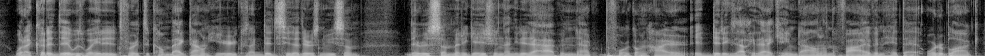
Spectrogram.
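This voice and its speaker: A man speaks at a fairly quick pace in a very deep, low pitch with a dark, mellow tone. His intonation stays fairly even, and the recording is very clean with a silent background. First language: not English. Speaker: crypto trading youtuber. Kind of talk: trading tutorial.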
